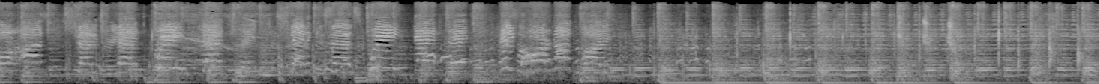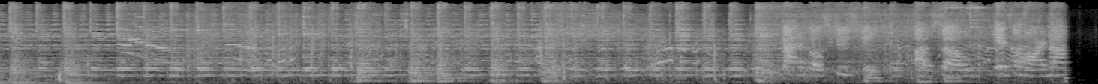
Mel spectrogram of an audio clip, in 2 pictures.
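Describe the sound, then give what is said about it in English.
A chorus of children sings a lively show tune over full instrumental backing, with sharp rhythmic clanks and stomps punctuating the beat; loud and continuous for about half a minute. “I love that song. We had to stop that there”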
